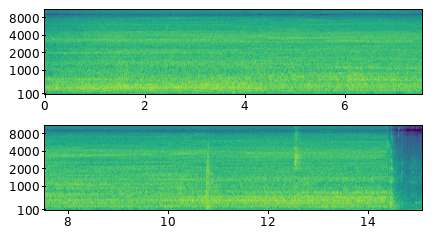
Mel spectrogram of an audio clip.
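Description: Concealed toilet cistern refilling through its fill valve: a steady hiss of water running in, now that the newly fitted flush valve has closed and the cistern holds its water. It cuts off suddenly near the end.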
